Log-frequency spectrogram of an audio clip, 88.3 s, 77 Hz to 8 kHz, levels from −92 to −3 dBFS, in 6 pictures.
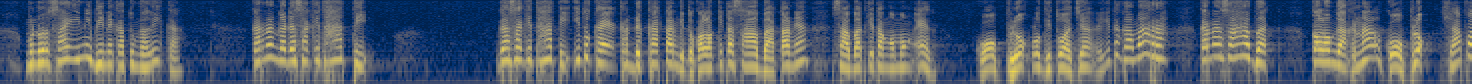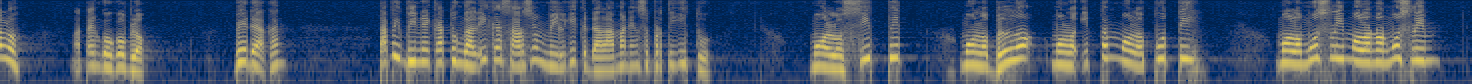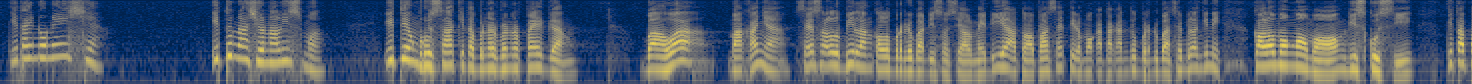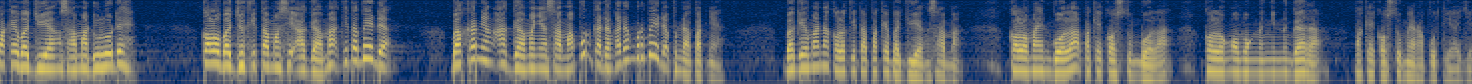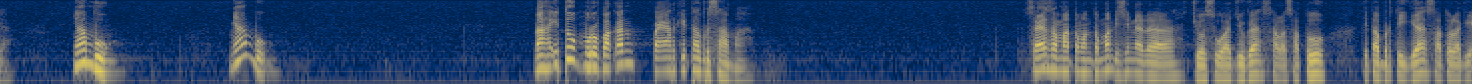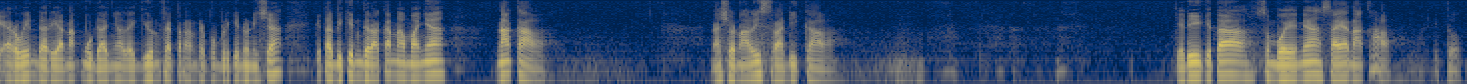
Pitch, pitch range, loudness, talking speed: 195 Hz, 140-235 Hz, -20 LUFS, 130 wpm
